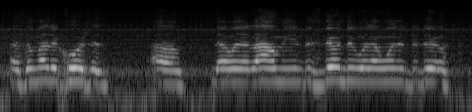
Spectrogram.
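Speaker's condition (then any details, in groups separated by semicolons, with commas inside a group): Cerebral palsy, spastic, mild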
